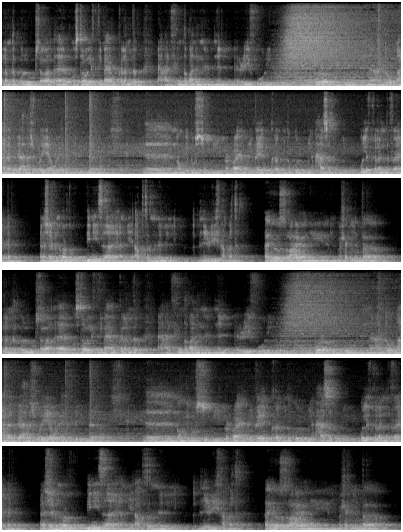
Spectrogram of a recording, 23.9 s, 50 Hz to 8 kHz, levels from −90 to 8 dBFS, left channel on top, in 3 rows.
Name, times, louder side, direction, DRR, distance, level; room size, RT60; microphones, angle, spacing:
voice 1, 0.0-10.3 10.8-16.2 16.7-19.4 19.8-20.6, left 1 dB, 85° left, 0 dB, 3.8 m, -22 dB
sound 1, 4.6-15.2, left 3 dB, 45° left, 0.6 m, -28 dB
voice 2, 21.2-23.5, left 1 dB, 65° left, -3 dB, 2.9 m, -21 dB
22.5 x 16.5 x 2.5 m, 1.3 s
head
